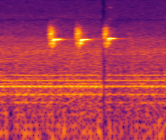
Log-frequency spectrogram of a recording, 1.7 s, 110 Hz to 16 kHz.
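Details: Great tit (Parus major) from León, Spain, recorded March–April 2019, giving three short clear high notes in quick succession, evenly spaced about a quarter second apart, over a quiet background.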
